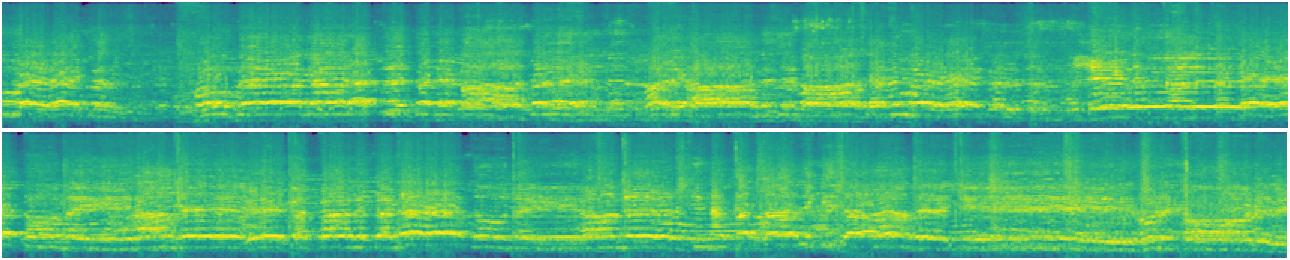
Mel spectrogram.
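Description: A crowd of men chants and wails loudly together, close by.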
